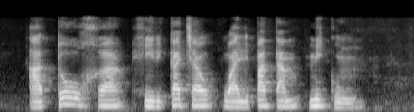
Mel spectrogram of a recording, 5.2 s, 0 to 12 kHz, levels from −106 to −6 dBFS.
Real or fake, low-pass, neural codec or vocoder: fake; 7.2 kHz; codec, 16 kHz, 6 kbps, DAC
